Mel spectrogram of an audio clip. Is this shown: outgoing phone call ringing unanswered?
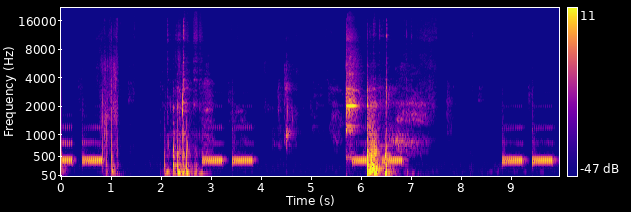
yes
